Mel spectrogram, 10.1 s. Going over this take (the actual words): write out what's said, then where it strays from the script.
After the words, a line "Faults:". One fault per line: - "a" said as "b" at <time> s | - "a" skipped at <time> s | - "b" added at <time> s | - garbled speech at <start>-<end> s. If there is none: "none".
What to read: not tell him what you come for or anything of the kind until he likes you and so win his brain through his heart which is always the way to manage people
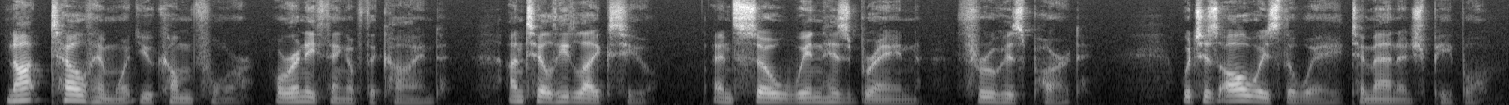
not tell him what you come for or anything of the kind until he likes you and so win his brain through his part which is always the way to manage people
Faults:
- "heart" said as "part" at 6.8 s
